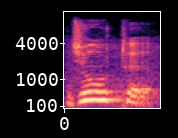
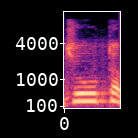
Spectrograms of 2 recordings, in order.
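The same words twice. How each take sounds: First: The vowel is drawn out and lengthened. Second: The vowel is said short, not drawn out. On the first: "கொஞ்சம் இழுத்து சொல்லணும்" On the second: "சில பேர் ஜூட் அப்படிம்பாங்க"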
